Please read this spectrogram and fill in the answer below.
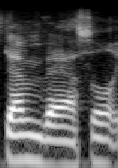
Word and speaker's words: Devin Vassell: Yes, Devin Vassell.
